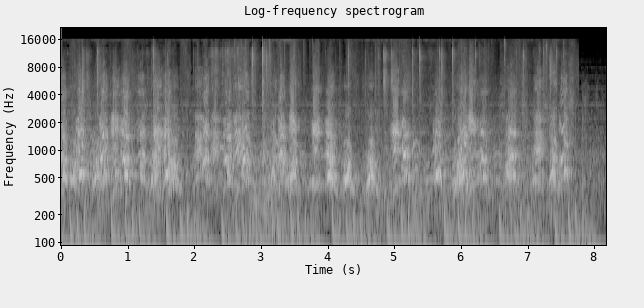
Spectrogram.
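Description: Several caged Dobermans barking rapidly and frantically, their barks overlapping. The barking stops near the end, over a low throbbing film score.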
